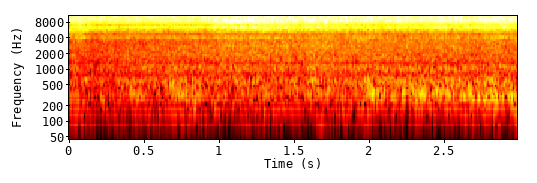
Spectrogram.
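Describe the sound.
A rider's sustained, breathy hiss, made with the mouth to slow a cantering horse, holds steady and unbroken for about three seconds with no other sound.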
